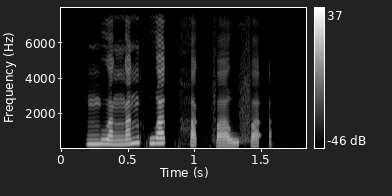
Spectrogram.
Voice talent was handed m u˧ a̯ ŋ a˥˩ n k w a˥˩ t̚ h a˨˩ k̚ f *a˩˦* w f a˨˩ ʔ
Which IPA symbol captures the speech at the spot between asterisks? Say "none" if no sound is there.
a˧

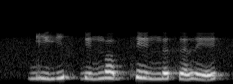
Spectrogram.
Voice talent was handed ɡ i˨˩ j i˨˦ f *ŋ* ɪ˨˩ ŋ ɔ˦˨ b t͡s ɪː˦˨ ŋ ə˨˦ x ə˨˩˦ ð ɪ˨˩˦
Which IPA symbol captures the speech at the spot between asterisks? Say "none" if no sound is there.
ɠ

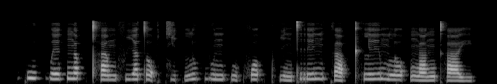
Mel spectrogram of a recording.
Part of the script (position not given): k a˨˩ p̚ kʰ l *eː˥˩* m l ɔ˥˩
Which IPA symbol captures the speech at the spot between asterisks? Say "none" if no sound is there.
eː˥˩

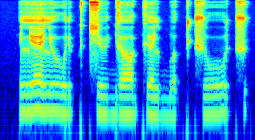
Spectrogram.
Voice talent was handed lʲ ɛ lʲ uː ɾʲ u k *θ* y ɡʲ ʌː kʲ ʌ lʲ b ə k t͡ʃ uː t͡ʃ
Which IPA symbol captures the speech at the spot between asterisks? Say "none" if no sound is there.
t͡s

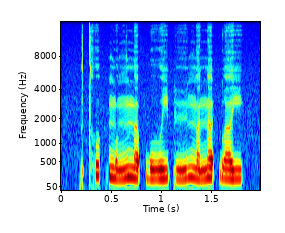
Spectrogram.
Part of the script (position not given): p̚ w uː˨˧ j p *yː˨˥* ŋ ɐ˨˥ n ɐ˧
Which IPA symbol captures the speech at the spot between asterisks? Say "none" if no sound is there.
yː˨˥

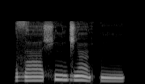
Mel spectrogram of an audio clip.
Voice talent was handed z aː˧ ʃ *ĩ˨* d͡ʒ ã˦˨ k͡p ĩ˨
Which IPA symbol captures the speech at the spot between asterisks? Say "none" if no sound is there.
ĩ˦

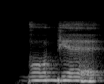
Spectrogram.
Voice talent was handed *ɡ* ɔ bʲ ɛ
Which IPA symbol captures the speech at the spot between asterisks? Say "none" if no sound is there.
ɡ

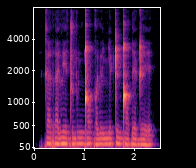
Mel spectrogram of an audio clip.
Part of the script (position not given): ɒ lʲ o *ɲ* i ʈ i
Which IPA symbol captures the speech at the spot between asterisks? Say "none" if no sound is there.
ɲ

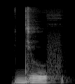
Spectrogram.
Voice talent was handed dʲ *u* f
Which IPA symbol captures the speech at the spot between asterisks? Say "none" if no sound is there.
u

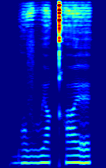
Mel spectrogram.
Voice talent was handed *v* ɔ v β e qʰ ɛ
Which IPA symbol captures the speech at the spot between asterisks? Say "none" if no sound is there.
b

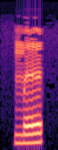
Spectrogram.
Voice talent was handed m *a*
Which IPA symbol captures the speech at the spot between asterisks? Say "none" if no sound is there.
ə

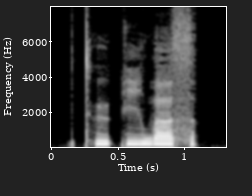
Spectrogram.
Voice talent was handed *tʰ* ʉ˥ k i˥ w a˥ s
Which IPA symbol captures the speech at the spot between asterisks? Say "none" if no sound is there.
tʰ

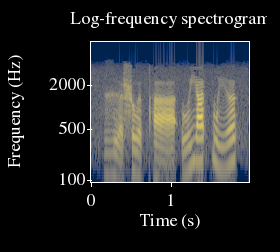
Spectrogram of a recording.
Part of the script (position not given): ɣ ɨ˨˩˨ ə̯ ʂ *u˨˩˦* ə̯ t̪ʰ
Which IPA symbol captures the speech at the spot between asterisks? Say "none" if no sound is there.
u˨˩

